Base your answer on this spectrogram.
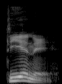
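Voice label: "tiene", Spanish, male; mekanta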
